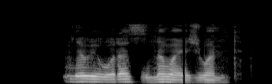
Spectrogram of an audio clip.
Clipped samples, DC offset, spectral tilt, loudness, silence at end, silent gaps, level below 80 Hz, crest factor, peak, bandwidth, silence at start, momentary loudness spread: under 0.1%; under 0.1%; -7.5 dB/octave; -23 LUFS; 0.45 s; none; -64 dBFS; 16 dB; -10 dBFS; 7.2 kHz; 0.65 s; 7 LU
